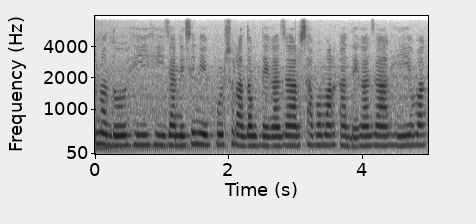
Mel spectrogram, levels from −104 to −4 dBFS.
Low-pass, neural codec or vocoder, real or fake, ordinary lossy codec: 7.2 kHz; none; real; none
